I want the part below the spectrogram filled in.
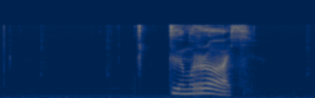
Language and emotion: Russian, angry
